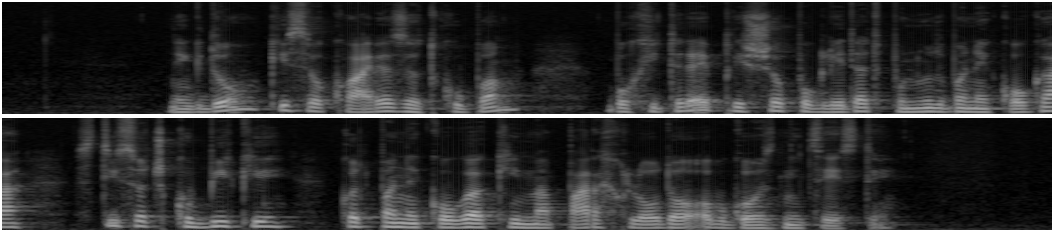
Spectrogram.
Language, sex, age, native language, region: Slovenian, male, 30-49, Slovenian, Central Slovenia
